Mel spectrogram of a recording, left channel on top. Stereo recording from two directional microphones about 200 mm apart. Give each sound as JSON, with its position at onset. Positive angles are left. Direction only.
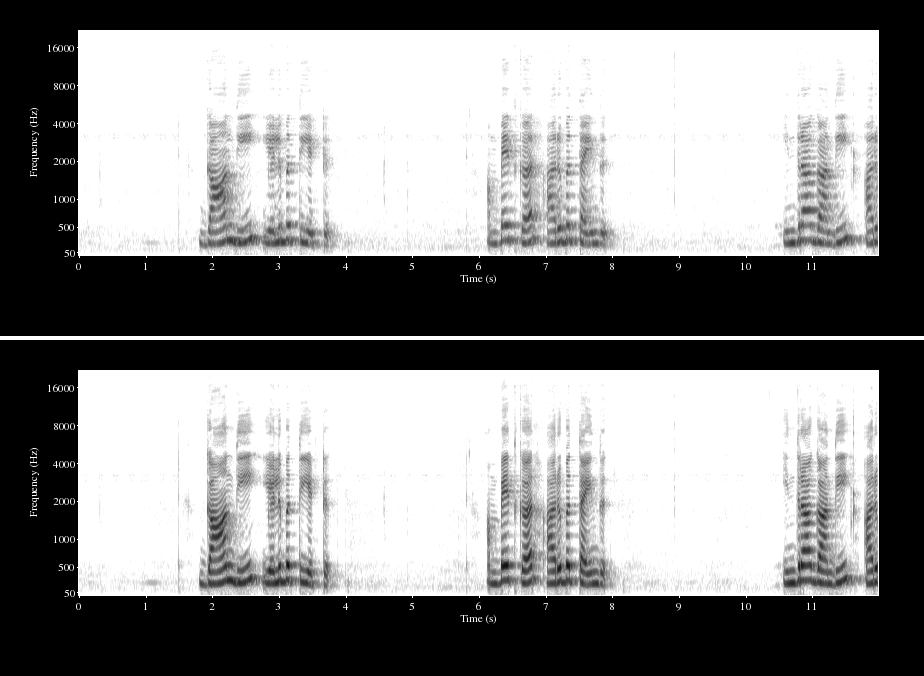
{"t": 1.5, "sound": "a woman's voice", "side_deg": -50}
{"t": 5.8, "sound": "a woman's voice", "side_deg": -50}
{"t": 10.6, "sound": "a woman's voice", "side_deg": -45}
